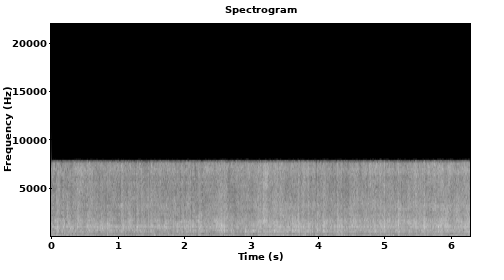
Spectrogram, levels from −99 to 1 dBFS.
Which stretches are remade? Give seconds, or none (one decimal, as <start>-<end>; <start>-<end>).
0.4-1.9; 2.3-6.3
